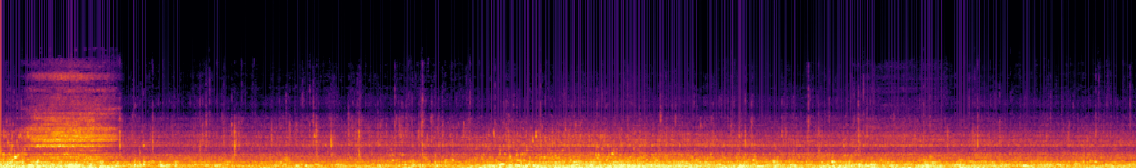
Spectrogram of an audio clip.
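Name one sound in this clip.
Muffled water rumbles and swirls steadily underwater.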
